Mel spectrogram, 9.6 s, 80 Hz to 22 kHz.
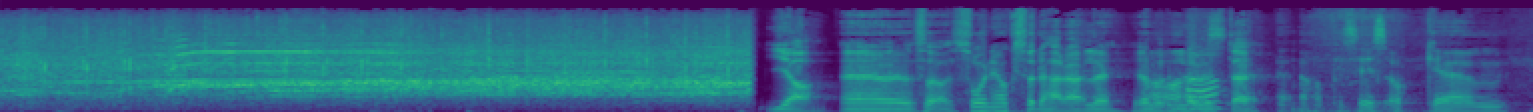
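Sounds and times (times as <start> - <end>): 
large audience cheering and applauding: 0.0 - 4.7
speech: 4.8 - 9.5.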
